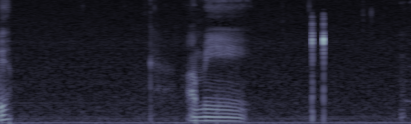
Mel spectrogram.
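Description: Two sharp computer mouse-button clicks in quick succession, like a double-click, over a low steady hum.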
